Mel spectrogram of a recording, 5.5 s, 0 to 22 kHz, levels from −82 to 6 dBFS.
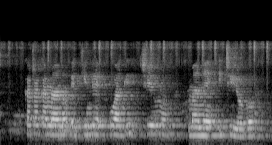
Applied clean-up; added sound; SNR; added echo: none; Breathing; 15 dB; reverberation time 1.2 s.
